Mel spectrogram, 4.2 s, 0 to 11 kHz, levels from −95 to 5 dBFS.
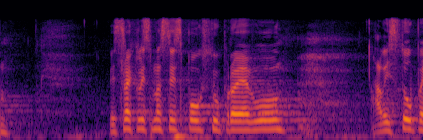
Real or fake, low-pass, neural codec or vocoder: real; 7.2 kHz; none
